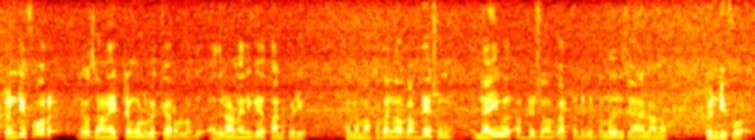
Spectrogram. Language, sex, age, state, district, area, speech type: Malayalam, male, 30-45, Kerala, Pathanamthitta, rural, spontaneous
